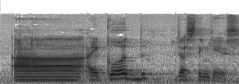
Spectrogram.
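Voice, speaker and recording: The man's intonation remains fairly even as he speaks. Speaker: conference speaker, wiki editor; conference presenter. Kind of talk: conference presentation. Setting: stage with audience. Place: hall. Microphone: podium.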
